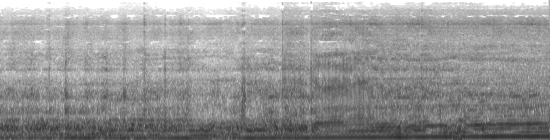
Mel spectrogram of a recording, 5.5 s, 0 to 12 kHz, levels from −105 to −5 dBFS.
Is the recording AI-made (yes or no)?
yes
